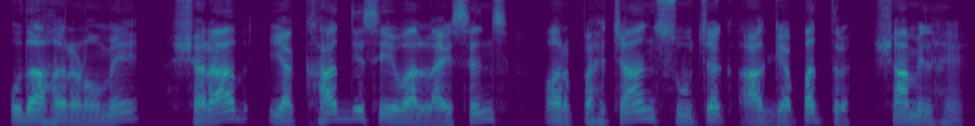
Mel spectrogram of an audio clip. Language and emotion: Hindi, neutral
